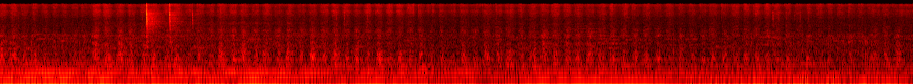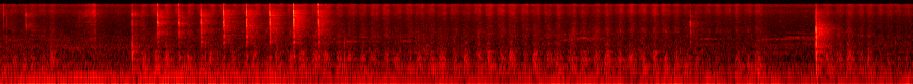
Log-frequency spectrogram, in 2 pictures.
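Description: An oil pastel scratches softly across paper.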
